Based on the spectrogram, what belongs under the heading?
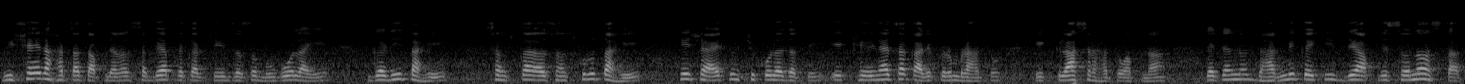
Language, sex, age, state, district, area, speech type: Marathi, female, 60+, Maharashtra, Yavatmal, urban, spontaneous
